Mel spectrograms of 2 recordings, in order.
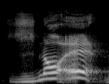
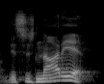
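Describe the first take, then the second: First: Exasperated host declaring the rotation done; emphatic outburst. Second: Said in the usual way. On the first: Acted. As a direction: belt "This is not it." out in frustration. Repeated verdict, third time louder.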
